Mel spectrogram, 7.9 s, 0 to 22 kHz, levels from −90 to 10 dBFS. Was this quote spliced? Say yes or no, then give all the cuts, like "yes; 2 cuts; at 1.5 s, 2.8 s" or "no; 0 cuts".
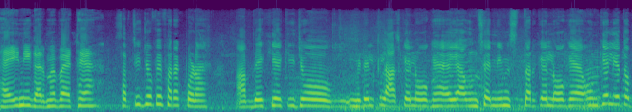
no; 0 cuts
